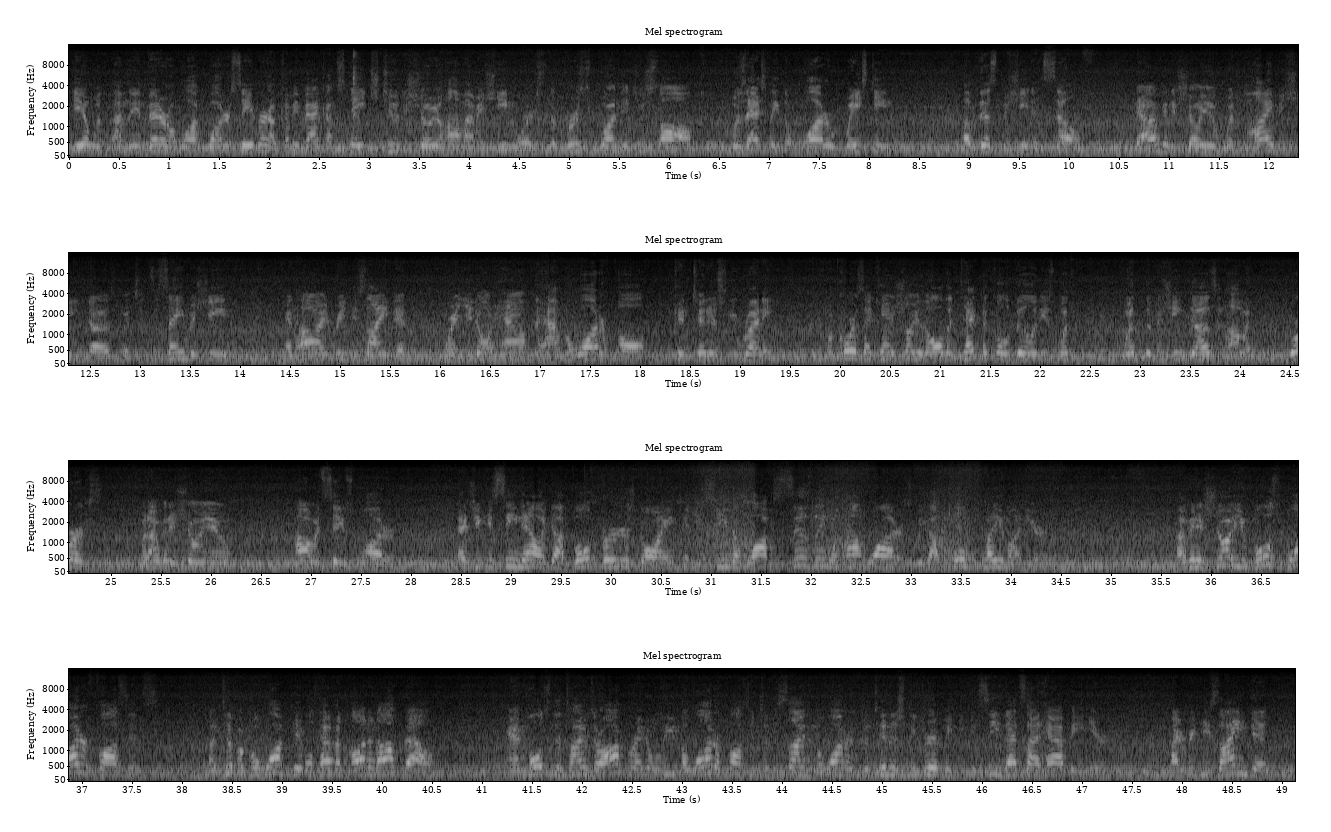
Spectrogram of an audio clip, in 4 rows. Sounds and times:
Speech: 0.0s - 8.3s, 9.0s - 34.4s, 35.6s - 40.6s, 41.2s - 47.3s, 47.9s - 48.9s.

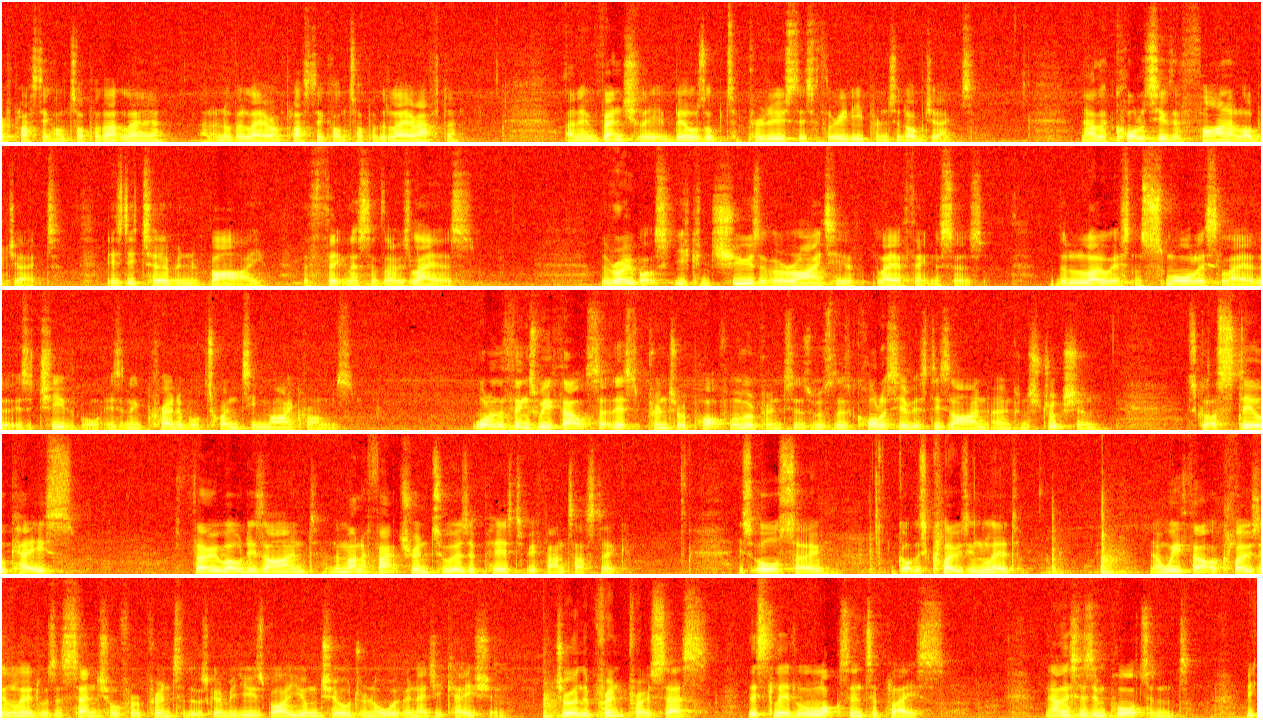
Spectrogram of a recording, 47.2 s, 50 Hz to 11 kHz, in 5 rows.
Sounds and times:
Speech: 0.0s - 3.5s, 4.2s - 7.4s, 8.1s - 13.1s, 13.9s - 21.6s, 22.4s - 27.2s, 27.8s - 29.0s, 29.6s - 33.1s, 33.8s - 36.1s, 36.9s - 45.0s, 45.6s - 47.1s.

